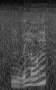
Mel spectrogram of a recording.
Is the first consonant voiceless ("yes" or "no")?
no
